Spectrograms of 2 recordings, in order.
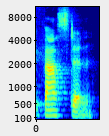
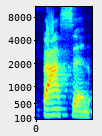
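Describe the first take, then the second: First: The T is pronounced. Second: The T is silent. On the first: The speaker calls it wrong. "we don't say fasten" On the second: The speaker calls it right. "something that we don't see in fasten or listen"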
